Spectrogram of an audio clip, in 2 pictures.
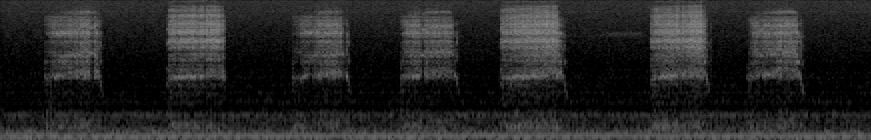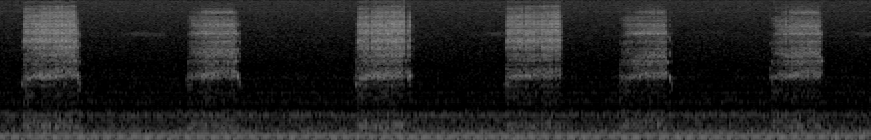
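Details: Barn owl nestling, watched by a Florida nest camera as it downs a rat, repeats short, rasping hisses in a quick, slightly irregular series, about a dozen in total, over a constant low hum.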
